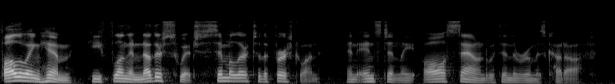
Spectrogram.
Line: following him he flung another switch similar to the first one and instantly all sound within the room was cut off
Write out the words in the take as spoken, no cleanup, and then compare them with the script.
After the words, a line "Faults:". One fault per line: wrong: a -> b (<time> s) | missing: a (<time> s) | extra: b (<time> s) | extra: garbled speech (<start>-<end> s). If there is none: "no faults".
following him he flung another switch similar to the first one and instantly all sound within the room is cut off
Faults:
wrong: was -> is (5.4 s)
